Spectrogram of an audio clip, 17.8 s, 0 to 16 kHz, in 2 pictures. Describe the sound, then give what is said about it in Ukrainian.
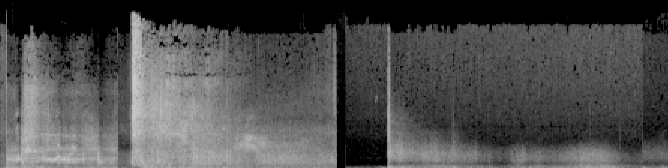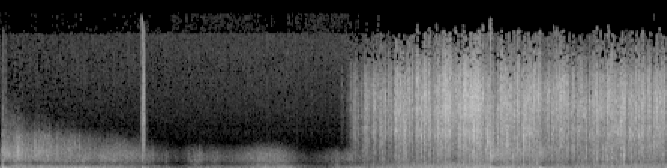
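Heavy artillery fires from a firing position with the 40th Brigade during combat work. It booms out in loud, sharp blasts, each followed by a rumbling roll and a long, noisy wash of sound, with no voices in between. “Ми зараз знаходимося на вогньовій позиції разом з 40-ю бригадою. Відбувається бойова робота.”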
